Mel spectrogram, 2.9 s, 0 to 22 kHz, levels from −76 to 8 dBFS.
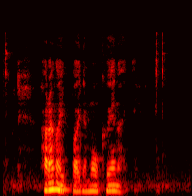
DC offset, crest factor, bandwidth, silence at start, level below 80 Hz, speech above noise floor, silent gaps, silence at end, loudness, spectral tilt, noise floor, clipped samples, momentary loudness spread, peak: under 0.1%; 18 dB; 11.5 kHz; 0.05 s; -58 dBFS; 27 dB; none; 0.5 s; -28 LUFS; -7 dB/octave; -53 dBFS; under 0.1%; 24 LU; -10 dBFS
